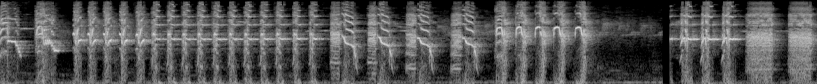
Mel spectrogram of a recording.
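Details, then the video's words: Loud, rapid Nias hill myna song, played to coax a lazy myna into singing: a fast run of sharp ringing notes, then swooping whistles and buzzy bursts after a brief pause. "PANCINGAN JALAK NIAS YANG MALAS BUNYI"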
